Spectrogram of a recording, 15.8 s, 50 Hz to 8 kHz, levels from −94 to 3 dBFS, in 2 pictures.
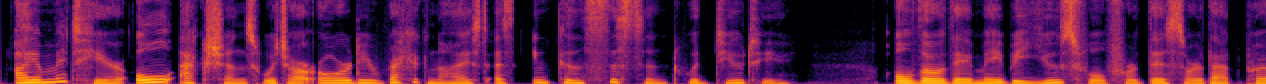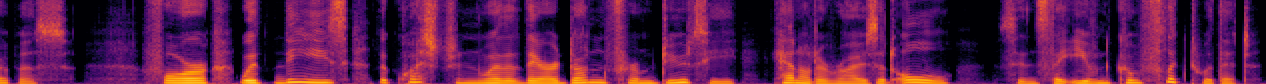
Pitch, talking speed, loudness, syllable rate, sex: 190 Hz, 165 wpm, -20 LUFS, 5.4 syllables/s, female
